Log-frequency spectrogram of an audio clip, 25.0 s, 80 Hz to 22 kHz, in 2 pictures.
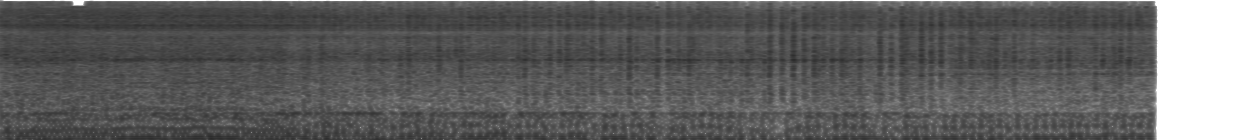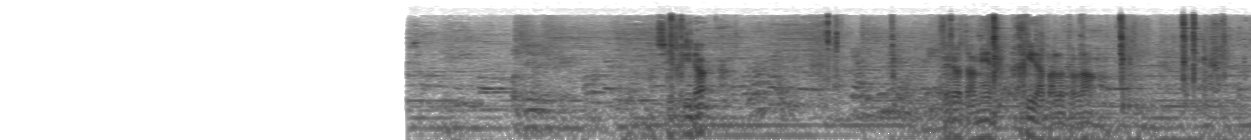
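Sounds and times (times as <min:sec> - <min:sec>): motorcycle engine idling: 0:00.0 - 0:11.6.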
